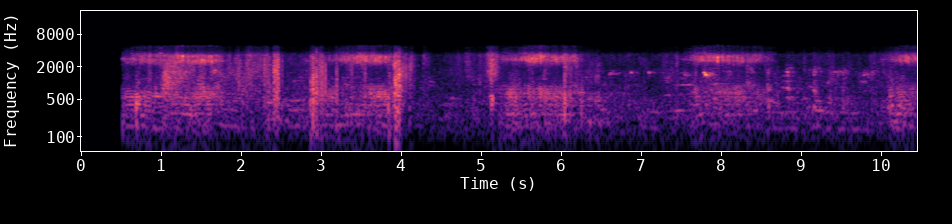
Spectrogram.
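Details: A woman snoring while asleep in a hospital emergency waiting room: loud, irregular, rasping breath noises with some gurgling, over a noisy background.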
